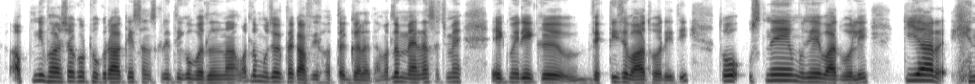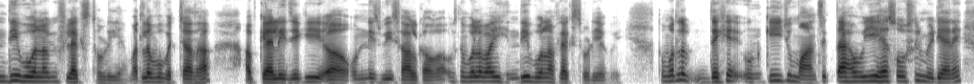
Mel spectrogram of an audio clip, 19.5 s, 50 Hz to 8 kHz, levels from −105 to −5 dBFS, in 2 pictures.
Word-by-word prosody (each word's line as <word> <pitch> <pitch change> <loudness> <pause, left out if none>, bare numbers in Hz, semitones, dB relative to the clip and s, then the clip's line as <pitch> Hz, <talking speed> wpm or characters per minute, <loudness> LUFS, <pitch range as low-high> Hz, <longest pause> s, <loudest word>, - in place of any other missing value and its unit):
अपनी 190 +1 -2
भाषा 160 -2 +1
को 160 0 -3
ठुकरा 140 -2 +3
के 150 - -3
संस्कृति 135 -1 -10
को 135 0 -5
बदलना 120 0 -1
मतलब 180 0 -5
मुझे 155 -2 -3
लगता 150 0 -1
है - - 0
काफ़ी 125 -1 +3
हद 120 - -10
तक - - -1
गलत 105 -1 -2
है। - - -14
मतलब 155 +6 0
मैं 130 -3 +2
ना 135 +2 -1
सच 135 -1 -14
में 150 +1 -3 0.3
एक 140 0 +1
मेरी 145 0 +2
एक 135 -1 -1 0.5
व्यक्ति 120 +6 -3
से 145 - +1
बात 120 -2 +4
हो 105 - -1
रही 110 - -5
थी 105 - -8 0.3
तो 185 +1 +4 0.2
उसने 195 +3 +3
मुझे 150 -5 -2
ये 145 - +4
बात 120 -2 +5
बोली 115 +4 -2 0.4
कि 195 +1 +1
यार 195 -1 +8 0.2
हिंदी 165 +2 -2
बोलना 165 -2 +3
कोई 155 - -10
फ़्लेक्स 135 -3 +1
थोड़ी 110 -2 -8
है, 105 - -13
मतलब 145 +4 +1
वो 150 - -3
बच्चा 125 +1 +1
था। 115 - +1 0.4
अब - - +1
कह 125 -1 +9
लीजिए 130 +1 +1
कि 150 +2 0
अ, - - +2
19-20 125 +2 -1
साल 110 -2 +2
का 110 - -3
होगा, 105 - -4
उसने 155 +1 -10
बोला 165 +1 +2
भाई 160 0 +3
हिंदी 135 +5 0
बोलना 150 -1 +1
फ़्लेक्स 130 -2 -4
थोड़ी 105 -1 -9
है 105 - -7
कोई। - - -29 0.4
तो 165 - -10
मतलब 190 +2 0 0.2
देखें 155 +4 +2
उनकी 160 +8 -4
जो 185 +1 -6
मानसिकता 120 +2 +2
है 155 - 0
वो 160 0 0
ये 170 +1 +3
है 170 - +5
सोशल 170 +2 -4
मीडिया 145 -5 0
ने, 150 +4 -3
145 Hz, 245 wpm, -26 LUFS, 125-160 Hz, 0.5 s, कह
